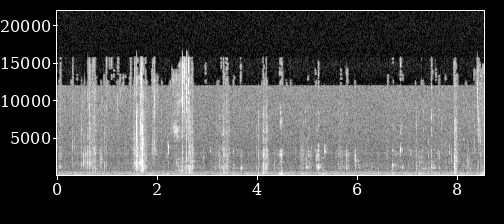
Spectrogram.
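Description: A man biting into and chewing a peanut butter and jelly sandwich: faint, irregular small clicks and crunches of chewing over a low steady hum.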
